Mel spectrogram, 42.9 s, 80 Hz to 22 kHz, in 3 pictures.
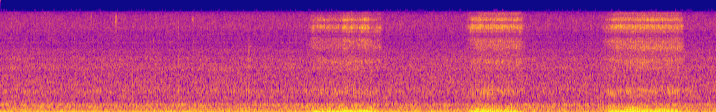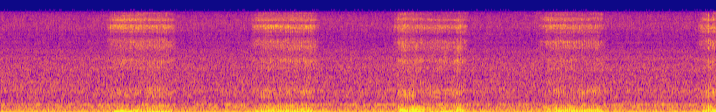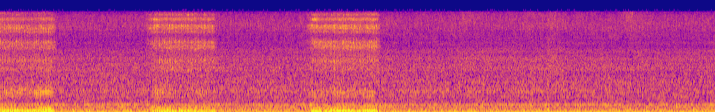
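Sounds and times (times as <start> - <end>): steady low hum: 0.0 - 42.9
person snoring loudly: 6.2 - 7.7, 9.3 - 10.6, 12.0 - 13.7, 16.5 - 17.9, 19.3 - 20.7, 22.2 - 23.7, 25.1 - 26.5, 28.2 - 29.8, 31.6 - 33.0, 34.8 - 36.3.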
